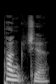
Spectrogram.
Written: puncture

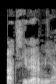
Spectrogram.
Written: taxidermia

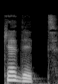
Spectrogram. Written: cadette

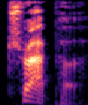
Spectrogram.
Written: trapper

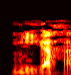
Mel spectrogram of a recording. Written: migaja

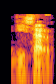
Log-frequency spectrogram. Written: guisar

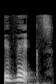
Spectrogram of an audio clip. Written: evict

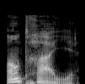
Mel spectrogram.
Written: entrailles

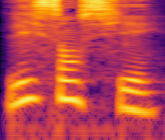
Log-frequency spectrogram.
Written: licencier

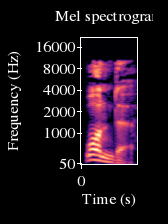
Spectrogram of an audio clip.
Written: wander

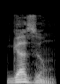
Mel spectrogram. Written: gazon

